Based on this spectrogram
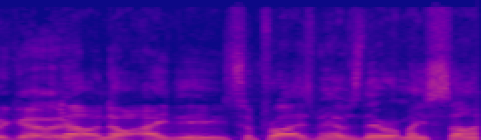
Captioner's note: none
